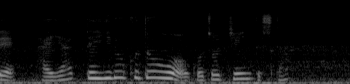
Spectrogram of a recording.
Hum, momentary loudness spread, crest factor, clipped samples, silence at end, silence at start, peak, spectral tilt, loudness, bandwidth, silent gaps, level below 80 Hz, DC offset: none; 16 LU; 16 dB; under 0.1%; 0 s; 0 s; -22 dBFS; -6.5 dB/octave; -36 LUFS; 13 kHz; none; -48 dBFS; under 0.1%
